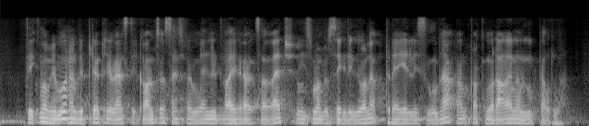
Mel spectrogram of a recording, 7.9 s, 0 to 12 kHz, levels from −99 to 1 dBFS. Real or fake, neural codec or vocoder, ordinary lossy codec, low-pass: fake; codec, 16 kHz, 1 kbps, FreqCodec, larger model; none; 7.2 kHz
